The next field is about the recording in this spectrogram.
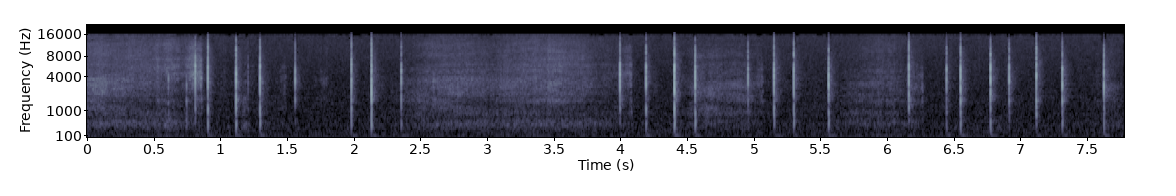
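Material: Paper.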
